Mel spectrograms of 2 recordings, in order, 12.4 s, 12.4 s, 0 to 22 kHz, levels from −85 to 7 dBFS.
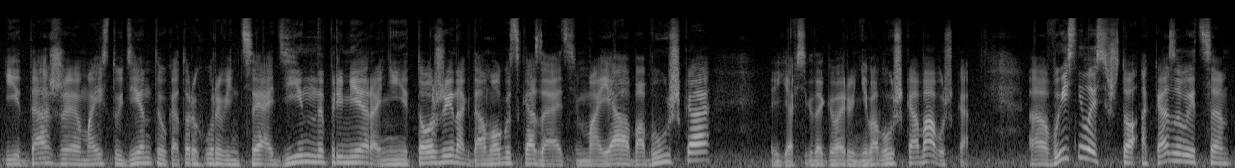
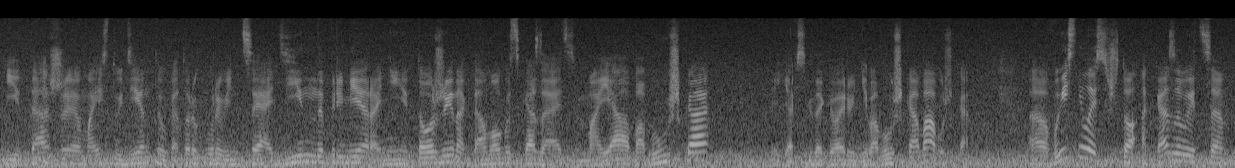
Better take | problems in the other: first | hiss; loud; throughout; 4 dB below the speech; faint in the first

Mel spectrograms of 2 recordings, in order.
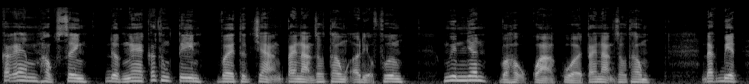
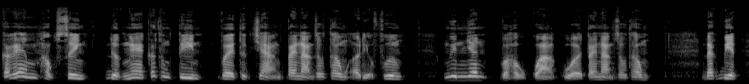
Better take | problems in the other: first | thin; very; fading below 300 Hz

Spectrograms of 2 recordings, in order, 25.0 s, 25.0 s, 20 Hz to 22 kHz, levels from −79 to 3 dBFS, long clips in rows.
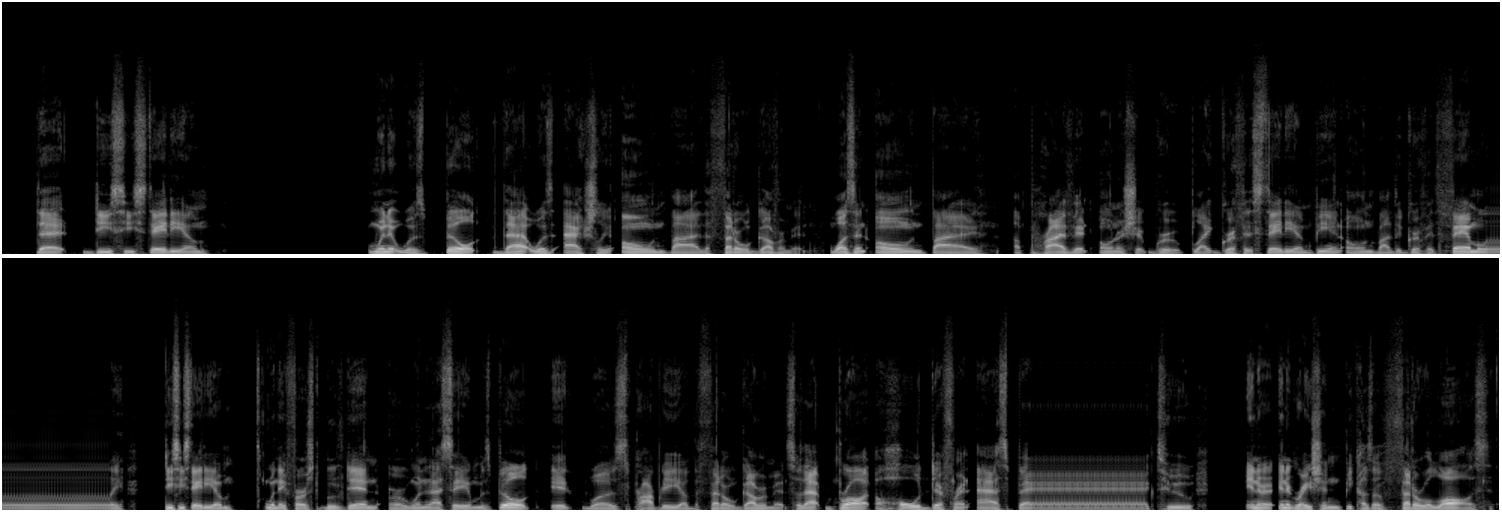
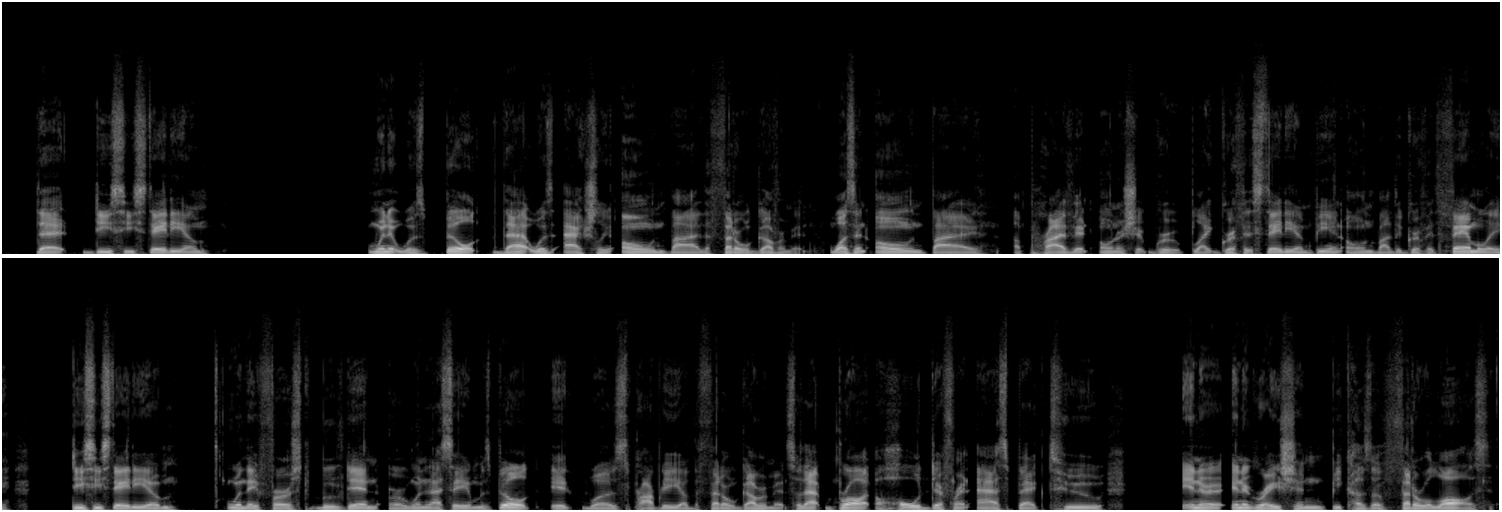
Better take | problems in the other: second | audio freezing; at 12 s for 1 s and at 21 s for 1 s

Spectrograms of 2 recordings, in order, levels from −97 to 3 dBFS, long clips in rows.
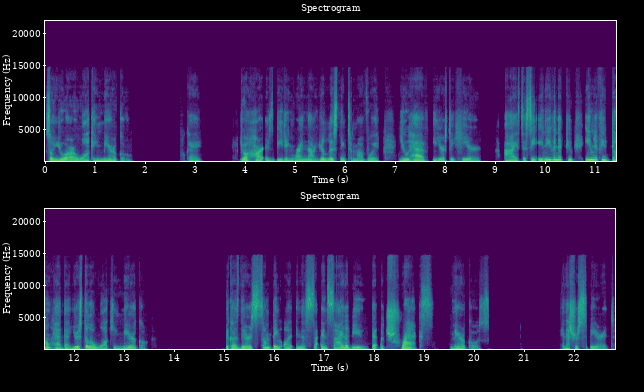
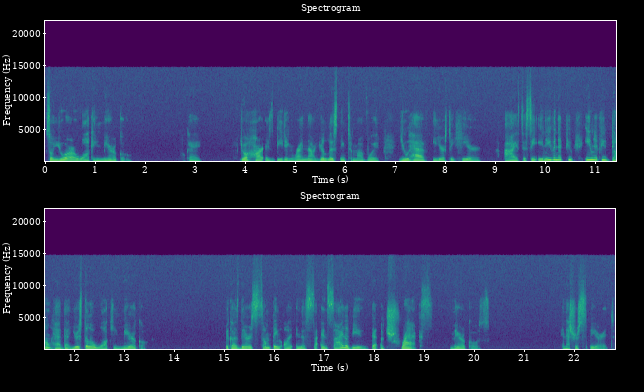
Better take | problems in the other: first | hiss; faint; throughout; 25 dB below the speech

